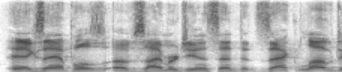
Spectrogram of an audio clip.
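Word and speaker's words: zymurgy: I'm going to click to play it so we can get this, how it's pronounced. – Zymergy. – Zymergy.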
